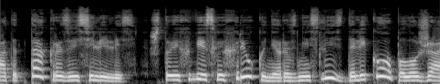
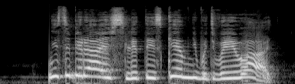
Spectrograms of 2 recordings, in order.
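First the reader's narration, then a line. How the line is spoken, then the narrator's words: Cheerful grunting. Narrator (Russian): весело прохрюкал Ниф-Ниф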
